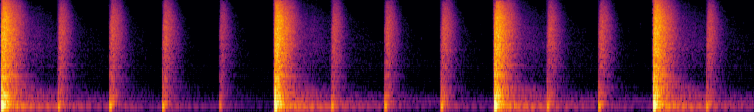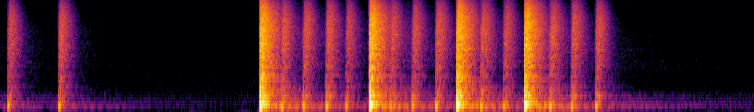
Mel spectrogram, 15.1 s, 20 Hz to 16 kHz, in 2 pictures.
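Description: Snare drum played with sticks: a bar of two paradiddles in sixteen even strokes at about two a second, quiet strokes with four loud accents moved off the expected beats (on the 1st, 6th, 10th and 13th notes). After a short pause the same accented pattern is played faster.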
